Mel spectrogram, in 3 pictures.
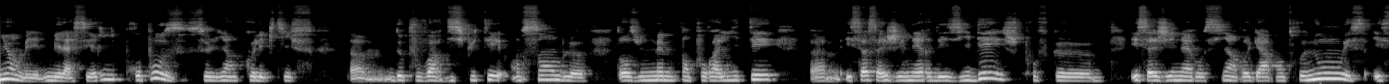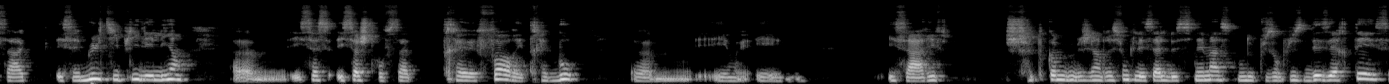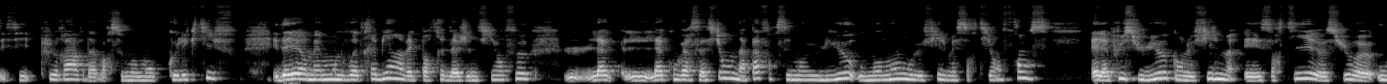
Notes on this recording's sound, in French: lors de ces enregistrements à distance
